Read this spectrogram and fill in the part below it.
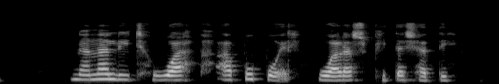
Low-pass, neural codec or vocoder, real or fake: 7.2 kHz; codec, 16 kHz, 4 kbps, FreqCodec, larger model; fake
